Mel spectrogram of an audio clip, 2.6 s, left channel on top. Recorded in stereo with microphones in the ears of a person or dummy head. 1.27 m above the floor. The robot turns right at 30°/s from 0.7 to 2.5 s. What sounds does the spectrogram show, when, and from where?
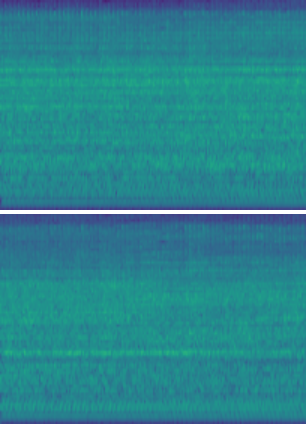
0.0 s an engine running: 30° left, 1.4 m; by 2.6 s 85° left, 1.4 m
